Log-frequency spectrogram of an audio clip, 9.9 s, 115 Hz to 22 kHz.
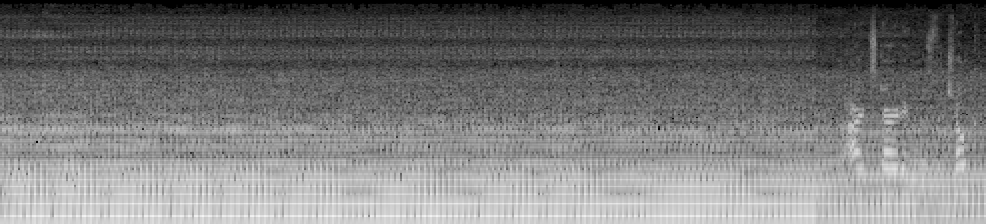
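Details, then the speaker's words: Yamaha outboard on a 1980/81 Sun Tracker pontoon, running on a water flush during spring carburetor cleaning: idles steadily, then the beat collapses and it dies; fuel starvation from a closed tank vent, primer bulb not firm. "of course it might help if I had the fuel vent open bulb wasn't soft let's fire it up and try it again"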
